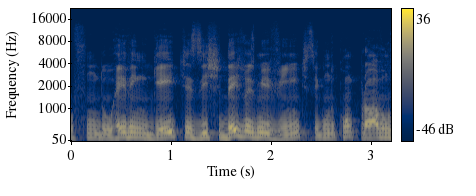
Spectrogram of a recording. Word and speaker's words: Raven: Porque assim, Raven Gate, e gente, é Raven Gate mesmo, não é Heaven, porque não é do para, é sem o A, né? Sem o E, o melhor, né? Raven, se escreve Raven Gate mesmo. Não é Heaven, de paraíso.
